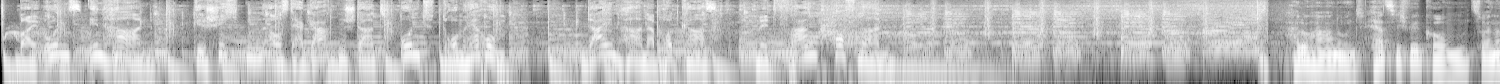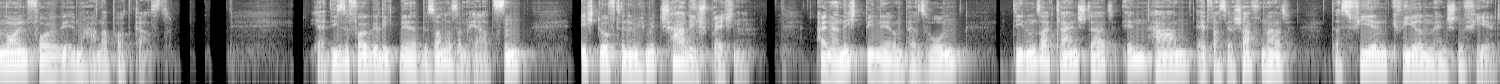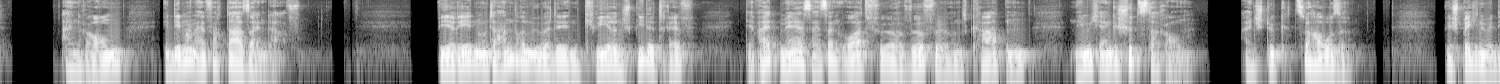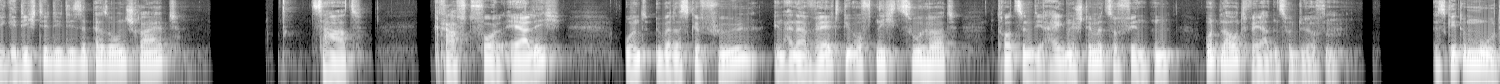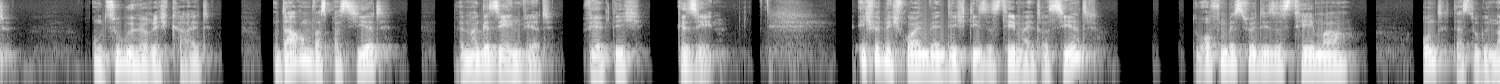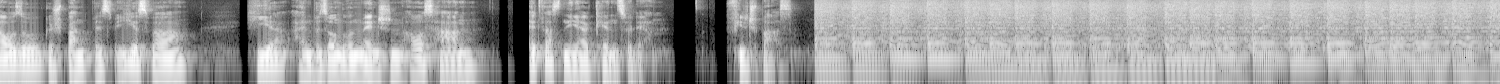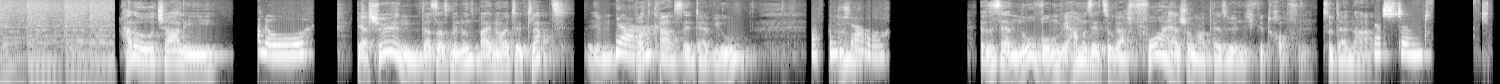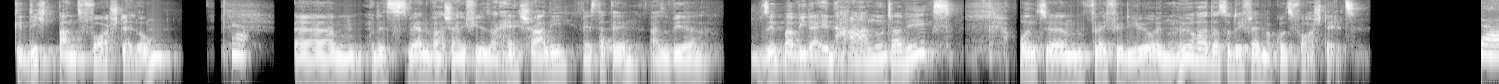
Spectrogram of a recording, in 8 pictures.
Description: Ein Gespräch über Sichtbarkeit, Kreativität, Community und die Kraft, sich selbst zu erfinden.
